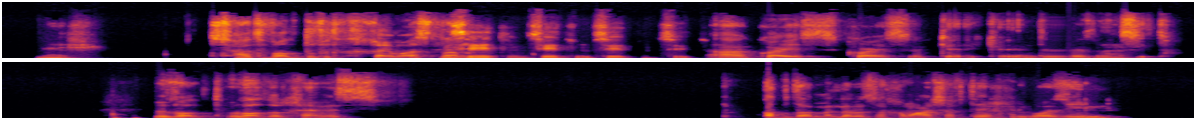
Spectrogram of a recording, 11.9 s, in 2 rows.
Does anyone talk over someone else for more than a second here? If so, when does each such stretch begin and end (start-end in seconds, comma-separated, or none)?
none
